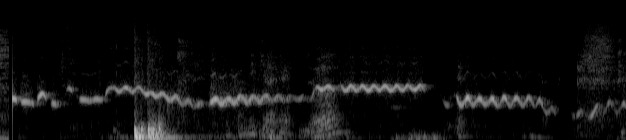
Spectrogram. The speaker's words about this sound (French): Moi, mon père, là, il est tout le temps en train de siffler de même. Ah oui. Ah. C'est un déstressant. Mon père, il est constamment en train de siffler de même. On marche dans le magasin. Là, ouais. Puis là, il part. Il siffle.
